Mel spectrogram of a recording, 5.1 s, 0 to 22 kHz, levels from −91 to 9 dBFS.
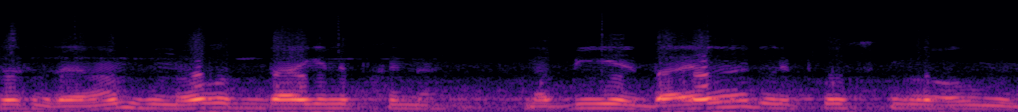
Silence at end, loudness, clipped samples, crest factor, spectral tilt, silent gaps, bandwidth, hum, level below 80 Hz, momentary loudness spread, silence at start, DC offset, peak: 0 s; -30 LUFS; under 0.1%; 16 dB; -10 dB/octave; none; 4.2 kHz; none; -64 dBFS; 15 LU; 0 s; under 0.1%; -14 dBFS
